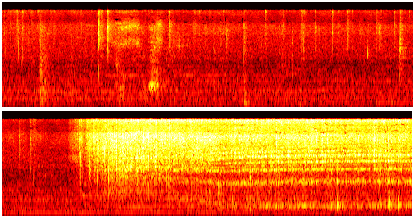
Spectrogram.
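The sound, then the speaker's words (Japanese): A breakfast fried egg and vegetables sizzle in a pan, starting as soft scattered crackles and pops, then suddenly surging into a loud, steady, hissing sizzle that continues to the end. “そうこうしてるうちに結構焼けてきた感じですね”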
